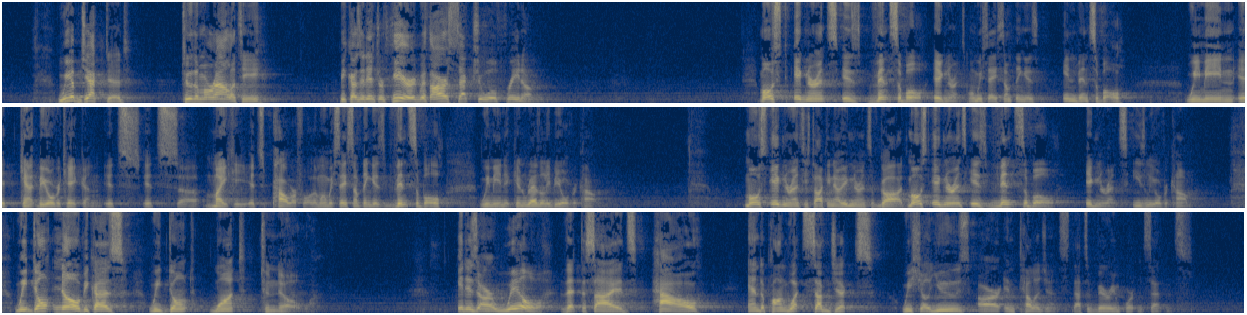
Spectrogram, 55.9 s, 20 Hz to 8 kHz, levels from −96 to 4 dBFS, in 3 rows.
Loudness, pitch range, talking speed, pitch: -30 LUFS, 115-195 Hz, 100 wpm, 140 Hz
